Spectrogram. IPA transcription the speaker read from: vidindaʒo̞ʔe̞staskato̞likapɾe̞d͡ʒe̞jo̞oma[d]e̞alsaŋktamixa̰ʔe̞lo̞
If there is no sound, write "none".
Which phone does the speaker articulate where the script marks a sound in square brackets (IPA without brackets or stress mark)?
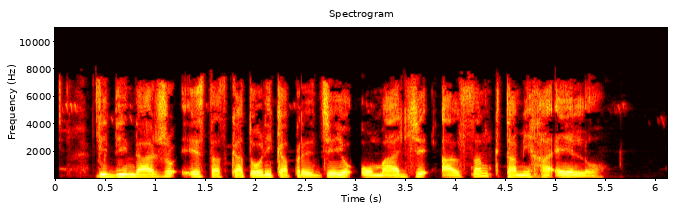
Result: d͡ʒ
